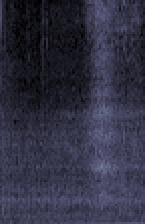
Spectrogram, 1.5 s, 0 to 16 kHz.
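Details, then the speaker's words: Saab NG9-5 A20DTH diesel (as in the Insignia), 302,000 km, factory turbo, exhaust heard after the VNT vanes were fixed for no boost. Soft, low rumble with no roar or hiss; the vanes are working again and muffle the exhaust, which was very loud when they were stuck open. "yeah that's way quieter because earlier since the VNT WS was open it was super loud because it kind of the vnts also make the turbo kind of a silencer to the exhaust so now it's nothing out here it's completely"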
